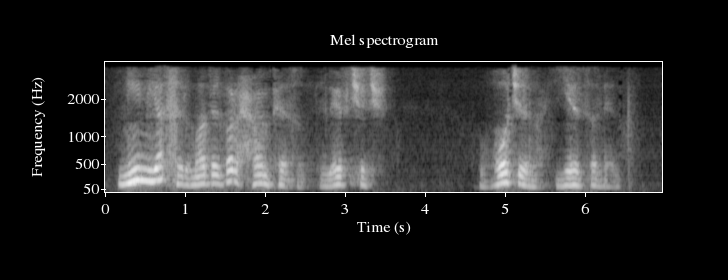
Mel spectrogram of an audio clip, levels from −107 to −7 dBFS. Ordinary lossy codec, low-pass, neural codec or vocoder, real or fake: AAC, 16 kbps; 3.6 kHz; codec, 16 kHz, 0.7 kbps, FocalCodec; fake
